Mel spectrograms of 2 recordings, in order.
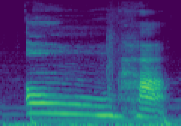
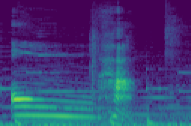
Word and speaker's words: honra: O som de on já não tem sorriso, ó. On. Ele vai aparecer com o com o tio, OM ou ON. Exemplos: aviões. O sorriso só veio depois, né? No O eu não sorri. Aviões. Ombro, O-M, ombro, e honra, O-N, honra.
